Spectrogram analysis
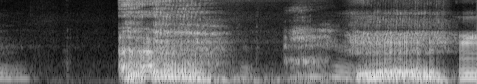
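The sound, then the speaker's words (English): Throat clearing to loosen phlegm: loud, rough, partly voiced rasps in close succession, lasting nearly two seconds. “Got a little phlegm in my throat.”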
